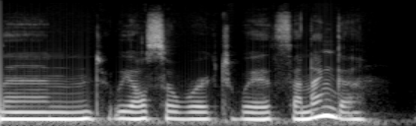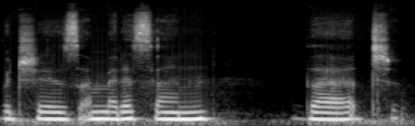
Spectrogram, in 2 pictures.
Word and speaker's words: Sananga: Sananga?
